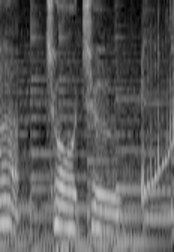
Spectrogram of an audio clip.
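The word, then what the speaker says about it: ฌ เฌอ: หมาย ถึง ต้น ไม้ พยัญชนะ ตัว ที่ 12 ใน ภาษา ไทย ต้อง อ่าน ว่า ฌเฌอ แล้ว พบ กัน ใหม่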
